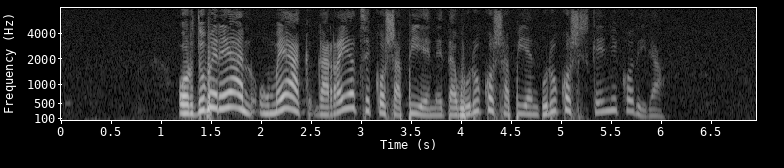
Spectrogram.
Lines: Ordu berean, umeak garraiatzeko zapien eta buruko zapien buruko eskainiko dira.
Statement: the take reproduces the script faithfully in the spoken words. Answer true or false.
true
